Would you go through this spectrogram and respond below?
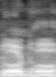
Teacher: मुर्धा से ड और ढ का उच्चारण होता है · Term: मूर्धन्य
